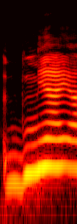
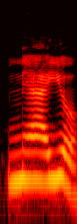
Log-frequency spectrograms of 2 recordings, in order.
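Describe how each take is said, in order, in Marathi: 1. पहिला आवाज जबरदस्तीने आणि ताणलेला आहे. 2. पहिला आवाज सहजपणे शब्दात मिसळतो. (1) "न्याय असं बोलले का, न्याय नाही" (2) "सहज बोलले न्याय"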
